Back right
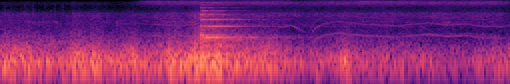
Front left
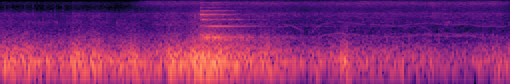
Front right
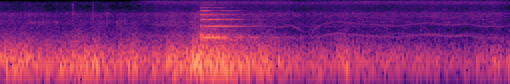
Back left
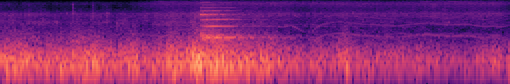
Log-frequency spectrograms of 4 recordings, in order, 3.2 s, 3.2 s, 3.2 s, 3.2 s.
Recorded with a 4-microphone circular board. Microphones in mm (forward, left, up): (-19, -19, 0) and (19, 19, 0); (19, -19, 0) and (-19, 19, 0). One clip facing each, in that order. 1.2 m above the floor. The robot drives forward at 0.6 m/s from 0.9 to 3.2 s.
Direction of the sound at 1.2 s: 80° right.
